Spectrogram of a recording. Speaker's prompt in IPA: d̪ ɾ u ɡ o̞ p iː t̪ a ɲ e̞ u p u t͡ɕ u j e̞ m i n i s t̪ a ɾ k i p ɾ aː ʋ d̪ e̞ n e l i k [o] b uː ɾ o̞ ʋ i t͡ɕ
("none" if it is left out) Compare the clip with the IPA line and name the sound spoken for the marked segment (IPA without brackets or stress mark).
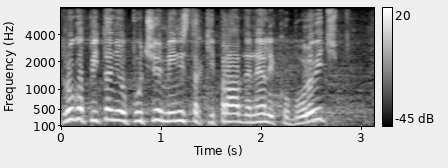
o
